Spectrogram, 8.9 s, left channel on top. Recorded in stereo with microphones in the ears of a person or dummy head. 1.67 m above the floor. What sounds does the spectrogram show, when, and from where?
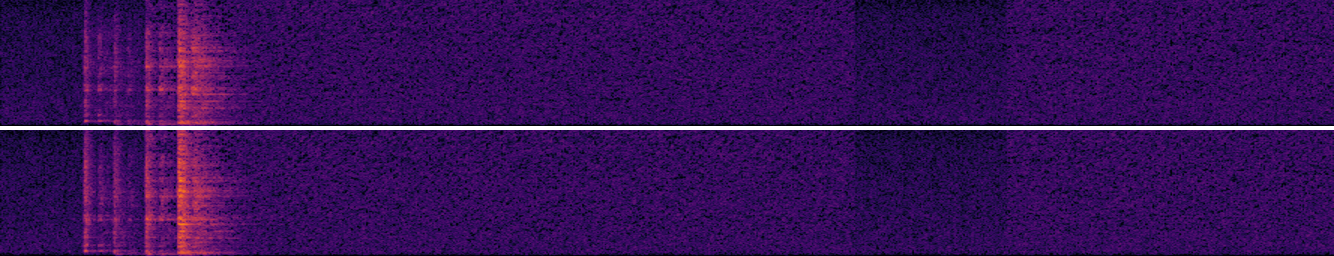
0.6 s a zipper: 20° right (ahead or behind), 3 m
